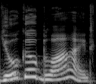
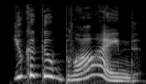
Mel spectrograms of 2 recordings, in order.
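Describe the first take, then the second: First: High, whiny mimicry of her warning; mocking imitation. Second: Slow, high, overdone warning; milk the danger, draw it out slowly; melodramatic. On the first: Husband throwing her warning back, whiny mimicry. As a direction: parody her line, sneering and higher. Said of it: "he mocked". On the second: Acted. Elaine warning her husband, slow and melodramatic. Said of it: "I said melodramatically".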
